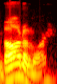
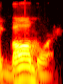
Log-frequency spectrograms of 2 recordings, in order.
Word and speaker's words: Baltimore: boltimore New York but there's a t in Baltimore Bal Baltimore unless you're actually from Baltimore and then it would be balmore that's how they say it that's how then you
